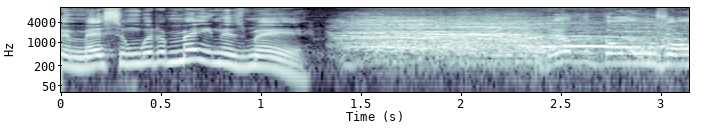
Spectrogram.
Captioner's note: audience jeering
